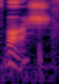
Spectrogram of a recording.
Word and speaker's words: Bosc: a Bosch pear tree I've always pronounced it Bosque but apparently it's Bosch then we have a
